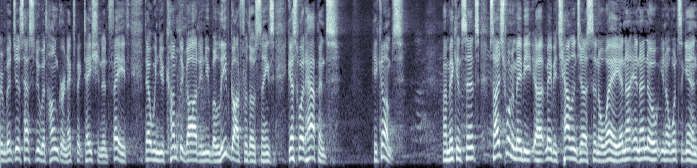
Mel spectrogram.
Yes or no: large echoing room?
yes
